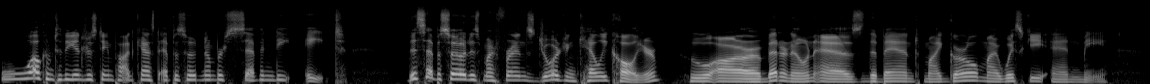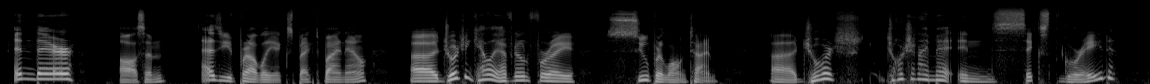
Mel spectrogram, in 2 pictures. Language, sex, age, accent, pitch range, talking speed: English, male, 20-39, American, 130-200 Hz, 155 wpm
